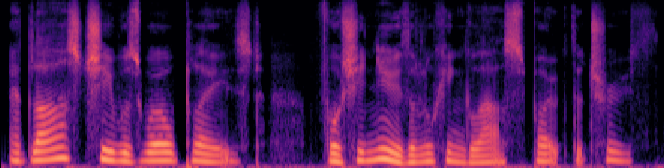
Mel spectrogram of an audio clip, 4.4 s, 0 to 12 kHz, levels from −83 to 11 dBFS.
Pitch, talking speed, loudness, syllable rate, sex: 160 Hz, 205 wpm, -16 LUFS, 4.5 syllables/s, male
